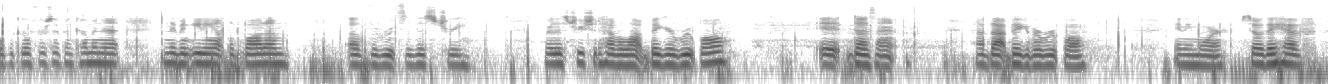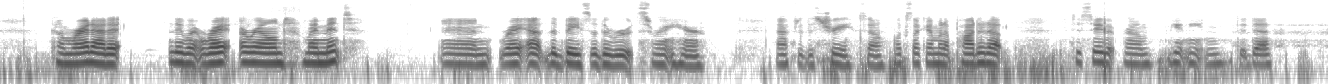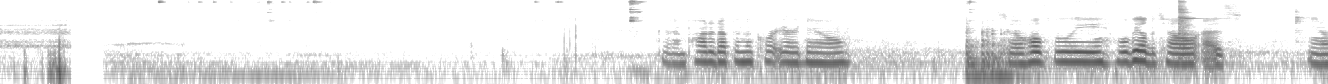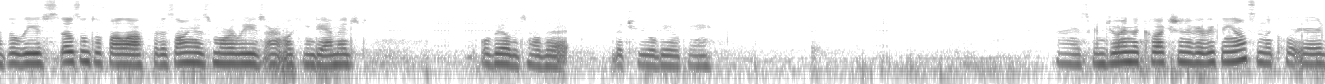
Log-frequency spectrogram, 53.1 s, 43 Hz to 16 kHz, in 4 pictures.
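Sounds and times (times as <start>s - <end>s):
faint background noise: 0.0s - 53.0s.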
